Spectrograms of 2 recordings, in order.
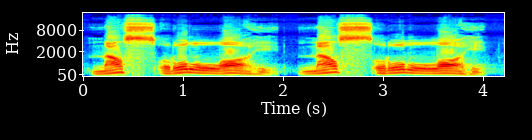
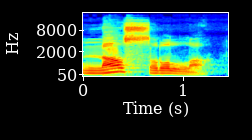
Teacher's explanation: Nasrullahi perlu diperhatikan di sini yang ditebalkan di sini ada huruf shad dan huruf ra setelahnya karena huruf rnya berbaris depan. Sedangkan huruf nun sebelumnya ini tetap tipis. Jangan sampai terpengaruh oleh huruf shad.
